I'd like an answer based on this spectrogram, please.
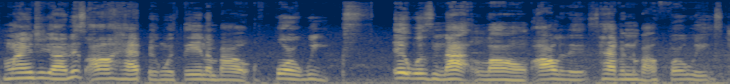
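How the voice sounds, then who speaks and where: Young woman, guest storyteller, fast and lively delivery, acts out quoted voices. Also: mid-range voice. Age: young adult. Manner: animated, acts out quoted voices, laughs often. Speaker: guest telling her story. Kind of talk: casual storytelling.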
